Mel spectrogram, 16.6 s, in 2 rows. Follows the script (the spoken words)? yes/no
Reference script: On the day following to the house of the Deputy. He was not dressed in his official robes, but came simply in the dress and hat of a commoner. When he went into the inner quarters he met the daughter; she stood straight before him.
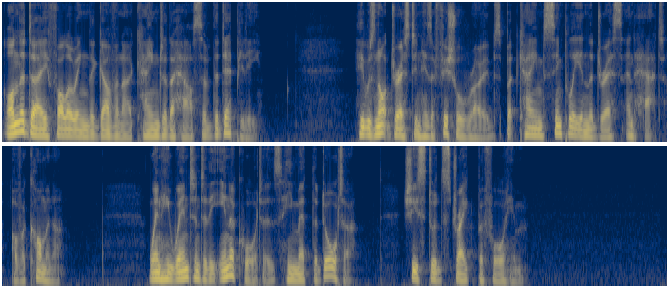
no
